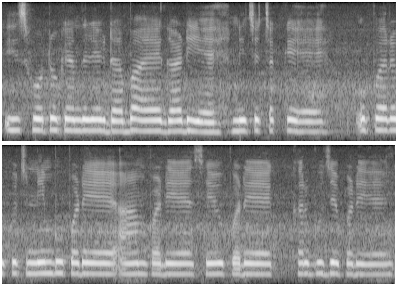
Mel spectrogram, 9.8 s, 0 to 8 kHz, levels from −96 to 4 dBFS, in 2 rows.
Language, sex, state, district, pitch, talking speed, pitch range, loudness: Hindi, female, Rajasthan, Bikaner, 230 Hz, 160 wpm, 225-235 Hz, -12 LUFS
